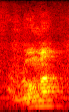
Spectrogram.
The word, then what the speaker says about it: aroma: Now look at the syllable on its left, the antepenultimate syllable. In C2 there, it has a long vowel or diphthong, aroma, arena. That means it's heavy.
